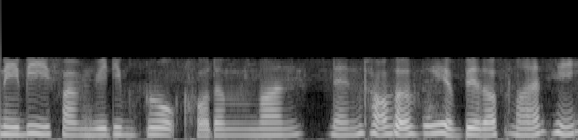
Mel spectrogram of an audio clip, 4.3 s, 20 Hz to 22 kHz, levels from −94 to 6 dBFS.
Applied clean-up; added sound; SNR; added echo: neural separator model SepFormer WHAM!.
